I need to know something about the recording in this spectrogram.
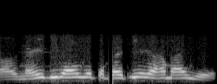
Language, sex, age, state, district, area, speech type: Hindi, male, 60+, Bihar, Samastipur, urban, conversation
